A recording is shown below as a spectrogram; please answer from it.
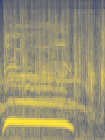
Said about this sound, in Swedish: Så ikväll så har vi två gäster med oss. Ska vi bara stampa eh, fötterna i golvet, klappa ja. händerna, så bara ger vi en applåd för dem.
